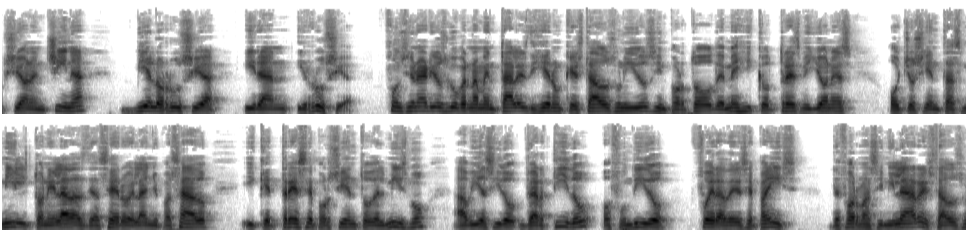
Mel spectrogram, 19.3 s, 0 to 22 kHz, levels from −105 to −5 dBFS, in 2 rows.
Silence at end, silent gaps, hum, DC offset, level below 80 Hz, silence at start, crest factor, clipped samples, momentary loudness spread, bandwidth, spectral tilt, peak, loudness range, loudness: 0 s; none; none; under 0.1%; -54 dBFS; 0 s; 18 dB; under 0.1%; 8 LU; 16.5 kHz; -5.5 dB/octave; 0 dBFS; 2 LU; -19 LUFS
